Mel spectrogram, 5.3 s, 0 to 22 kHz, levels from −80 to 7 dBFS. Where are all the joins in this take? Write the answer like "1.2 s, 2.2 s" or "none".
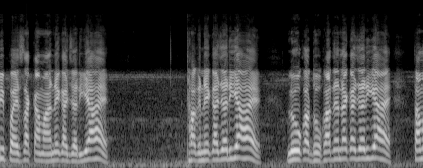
none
